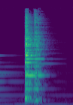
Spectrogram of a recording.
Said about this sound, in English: I will bang my pots and pans together. Someone is sure to hear that. She clangs her soup pot and her fry pan together.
